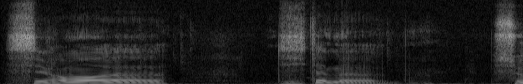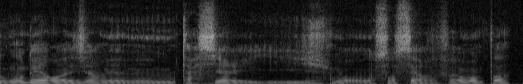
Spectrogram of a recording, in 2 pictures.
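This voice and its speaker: Hoarse, sick man casually presenting a game. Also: medium pitch, little pitch movement, takes it slowly, darkish tone, dry recording. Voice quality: hoarse, worn-out voice. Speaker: gaming video host. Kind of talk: casual game item walkthrough.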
